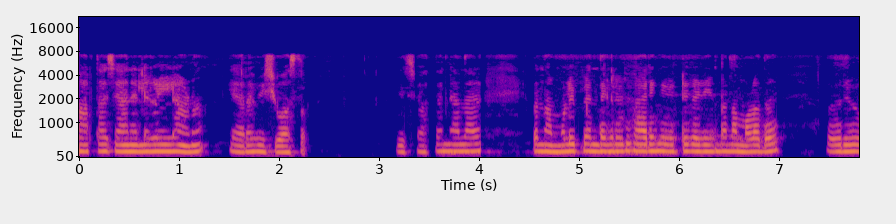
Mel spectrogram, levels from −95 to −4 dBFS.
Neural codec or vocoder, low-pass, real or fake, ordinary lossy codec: none; 7.2 kHz; real; none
